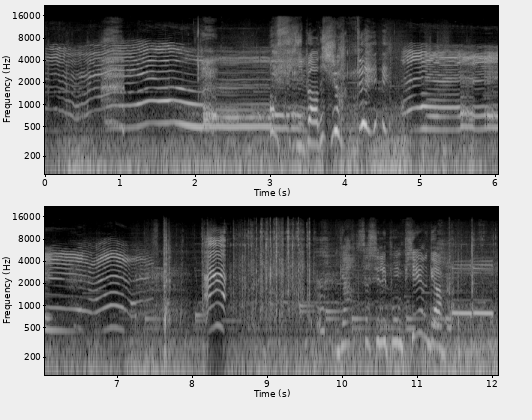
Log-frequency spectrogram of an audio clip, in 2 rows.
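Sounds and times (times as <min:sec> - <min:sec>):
toddler crying: 0:00.0 - 0:03.5, 0:04.8 - 0:07.5, 0:08.2 - 0:08.5
car interior hum: 0:00.0 - 0:12.0.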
